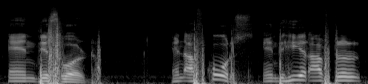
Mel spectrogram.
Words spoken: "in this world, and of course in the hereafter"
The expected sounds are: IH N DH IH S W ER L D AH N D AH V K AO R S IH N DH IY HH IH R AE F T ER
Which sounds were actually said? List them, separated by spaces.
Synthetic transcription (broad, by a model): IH N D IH S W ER D AH N D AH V K AO R S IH N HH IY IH R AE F T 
